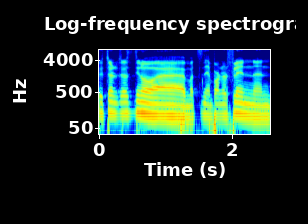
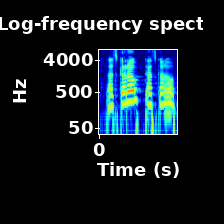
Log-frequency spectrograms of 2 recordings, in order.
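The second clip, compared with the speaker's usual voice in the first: high-pitched mock goalie shout; 12 semitones higher than usual. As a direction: yell it's out to the ref. Goalie calling the ball out.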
